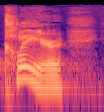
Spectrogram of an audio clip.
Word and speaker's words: Xlear: It's called Clear. It's spelled X-L-E-A-R.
